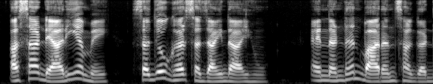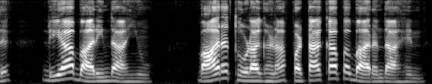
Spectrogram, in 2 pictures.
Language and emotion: Sindhi, neutral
